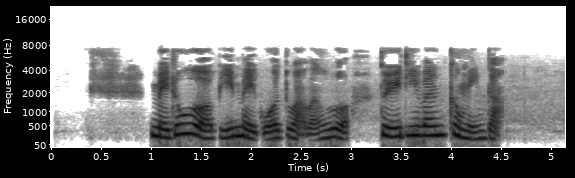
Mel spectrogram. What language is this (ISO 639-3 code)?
zho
